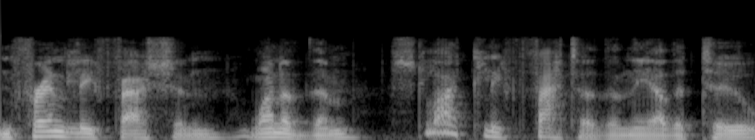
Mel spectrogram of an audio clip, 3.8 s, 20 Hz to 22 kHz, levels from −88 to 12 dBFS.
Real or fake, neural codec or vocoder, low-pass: real; none; 7.2 kHz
